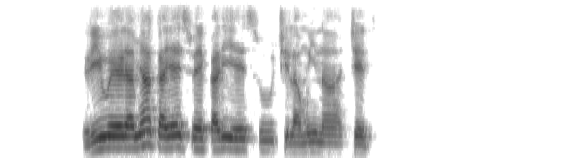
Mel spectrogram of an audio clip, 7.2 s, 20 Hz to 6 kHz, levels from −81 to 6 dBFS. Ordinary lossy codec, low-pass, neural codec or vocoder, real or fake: MP3, 48 kbps; 5.4 kHz; none; real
